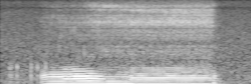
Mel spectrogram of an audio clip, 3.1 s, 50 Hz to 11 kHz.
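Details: Sleeping French Bulldog at 3:45 a.m. producing one long, low, droning snore of about two seconds, buzzy and steady, with a slight step down in pitch midway, then quiet room hiss.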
